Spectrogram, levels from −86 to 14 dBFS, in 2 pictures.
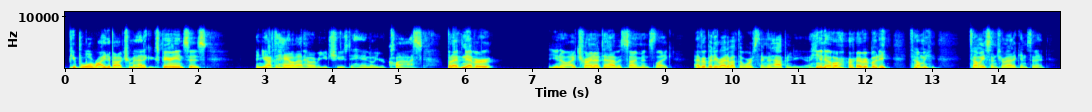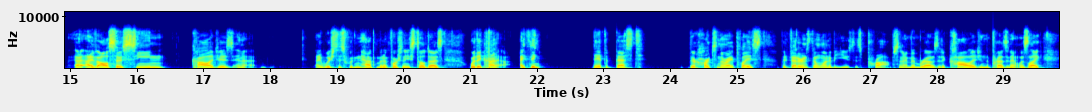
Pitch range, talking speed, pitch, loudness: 100-130 Hz, 215 wpm, 115 Hz, -19 LUFS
